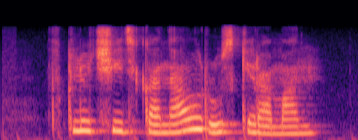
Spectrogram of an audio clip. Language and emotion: Russian, neutral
